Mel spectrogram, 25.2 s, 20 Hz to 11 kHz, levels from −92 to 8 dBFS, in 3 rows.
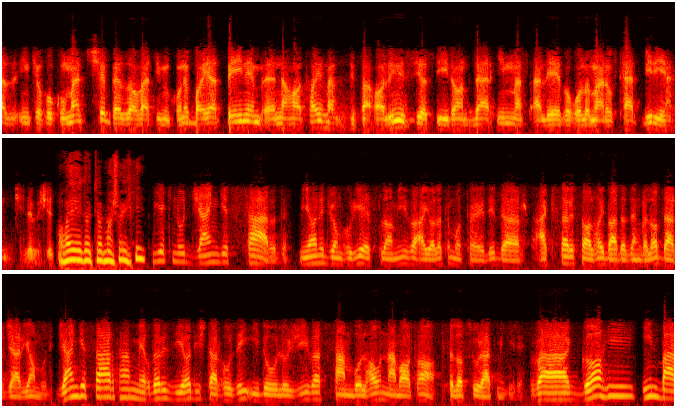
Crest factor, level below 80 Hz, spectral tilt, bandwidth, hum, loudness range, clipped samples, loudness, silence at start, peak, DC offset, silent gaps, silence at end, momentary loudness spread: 16 dB; -62 dBFS; -7 dB/octave; 8.2 kHz; none; 4 LU; under 0.1%; -29 LUFS; 0 s; -12 dBFS; under 0.1%; none; 0 s; 9 LU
